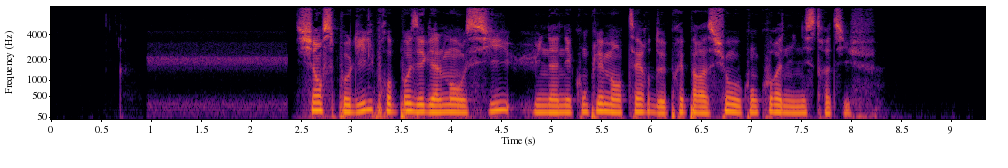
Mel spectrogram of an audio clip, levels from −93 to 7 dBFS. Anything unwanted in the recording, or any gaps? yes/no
no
